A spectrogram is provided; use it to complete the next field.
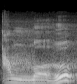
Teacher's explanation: Menyentuh gusi, tetapi suaranya terdengar lebih tebal. Jangan biarkan lidah menjuntai. · lidahnya nempel gusi tapi suaranya ditebalkan. Jangan sampai lidahnya gandul. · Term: lam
